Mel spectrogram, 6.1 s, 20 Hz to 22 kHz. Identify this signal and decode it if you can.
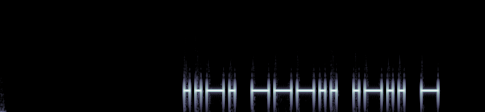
Morse code, heard as a keyed tone, about 17 wpm, 700 Hz. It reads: F8LT
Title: DXCC-100 Call Signs - 4 Characters - 17wpm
